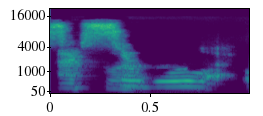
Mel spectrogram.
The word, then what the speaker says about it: Ciruolo: It is Ciruolo.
